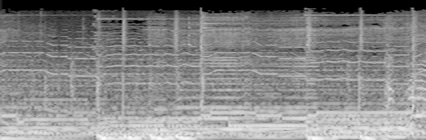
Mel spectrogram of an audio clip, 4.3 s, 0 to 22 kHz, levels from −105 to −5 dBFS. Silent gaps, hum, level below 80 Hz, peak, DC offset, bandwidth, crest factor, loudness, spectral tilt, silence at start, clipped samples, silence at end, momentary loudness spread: none; none; -18 dBFS; 0 dBFS; under 0.1%; 16.5 kHz; 14 dB; -15 LUFS; -5.5 dB/octave; 0 s; under 0.1%; 0 s; 5 LU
